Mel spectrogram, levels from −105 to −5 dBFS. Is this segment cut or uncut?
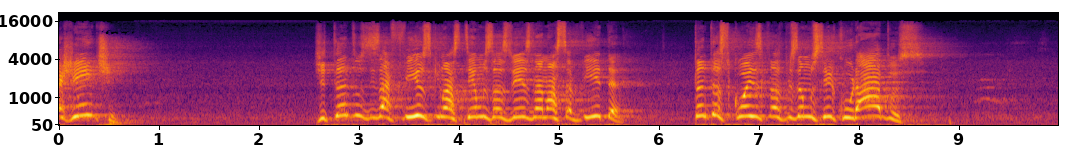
uncut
